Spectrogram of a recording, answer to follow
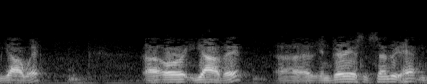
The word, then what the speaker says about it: Yahweh: V or the W because the ancient pronunciation was W the modern pronunciation later Hebrew came along with a a V type of pronunciation on that type of construction but in any case the ancient most ancient usage was as far as I know Yahweh or yahwah or something like that but other people will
